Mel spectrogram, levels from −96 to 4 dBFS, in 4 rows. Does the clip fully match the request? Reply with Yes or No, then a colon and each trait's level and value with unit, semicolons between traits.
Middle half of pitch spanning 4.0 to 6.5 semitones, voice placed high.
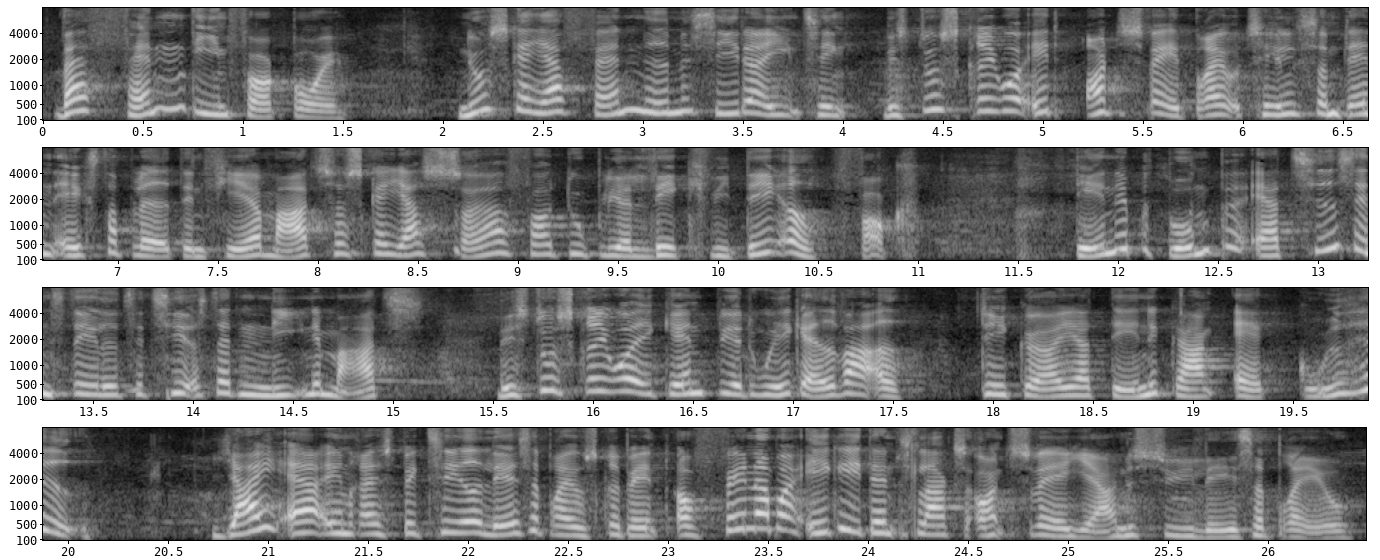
Yes: wide, 5.4 semitones; high, 245 Hz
